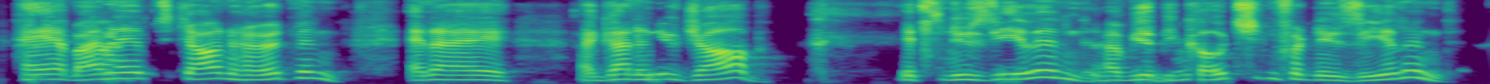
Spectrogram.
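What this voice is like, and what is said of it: Imitated Geordie-accented voice. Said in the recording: “I've heard worse impersonations of John than that ... it's not bad ... Geordi accent”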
